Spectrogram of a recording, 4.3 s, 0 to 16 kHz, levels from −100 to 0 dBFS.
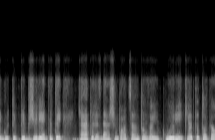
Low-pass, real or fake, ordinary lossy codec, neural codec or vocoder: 7.2 kHz; fake; Opus, 24 kbps; codec, 16 kHz, 1 kbps, FreqCodec, smaller model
